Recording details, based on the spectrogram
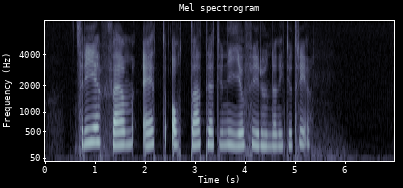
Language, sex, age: Swedish, female, 20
